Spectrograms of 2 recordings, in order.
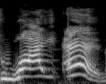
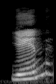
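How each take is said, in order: First: It is said as two separate letter names. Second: It is said as one word, rhyming with pin. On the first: The speaker calls it right. "no, it's Y N" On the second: The speaker calls it wrong. "I thought it was pronounced Yin"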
